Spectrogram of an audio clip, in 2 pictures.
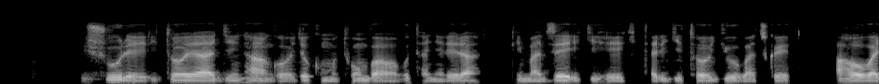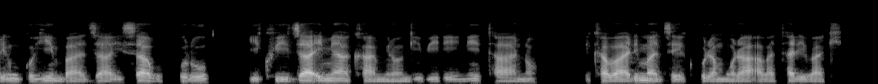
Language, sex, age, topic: Rundi, male, 18-24, education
